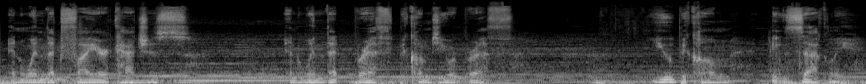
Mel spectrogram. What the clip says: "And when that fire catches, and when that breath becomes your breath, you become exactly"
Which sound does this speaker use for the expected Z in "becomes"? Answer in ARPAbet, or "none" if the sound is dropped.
Z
